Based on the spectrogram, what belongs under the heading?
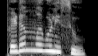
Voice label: "ಪೆಡಂಮಗುಳಿಸು", Kannada

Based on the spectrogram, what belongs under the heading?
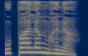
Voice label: "ಉಪಾಲಂಭನ", Kannada

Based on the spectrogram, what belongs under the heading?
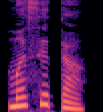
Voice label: "ಮಸೆತ", kannada

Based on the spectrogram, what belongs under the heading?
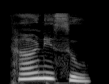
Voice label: "ಠಾಣಿಸು", Kannada

